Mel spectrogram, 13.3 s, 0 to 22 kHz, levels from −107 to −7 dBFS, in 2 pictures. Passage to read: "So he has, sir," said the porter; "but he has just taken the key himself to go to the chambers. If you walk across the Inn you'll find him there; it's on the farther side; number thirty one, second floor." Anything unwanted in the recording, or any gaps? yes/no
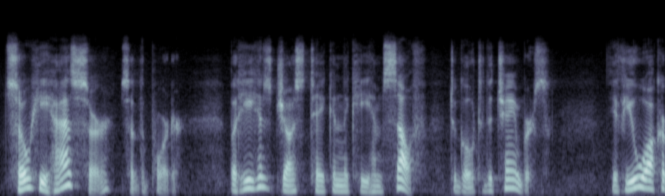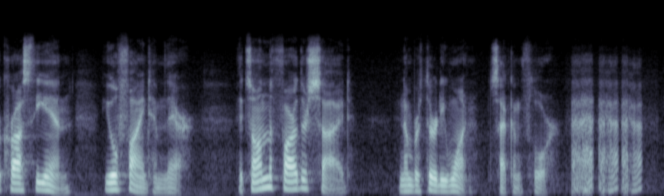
yes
